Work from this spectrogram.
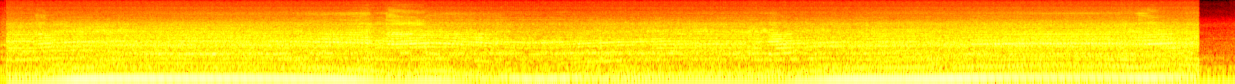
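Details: Ford AU Falcon after replacing failed power steering pump and bleeding system while running, turning wheel lock to lock: smooth idle dips slightly under steering load, no pump whine or groan; steering now light, power steering normal.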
